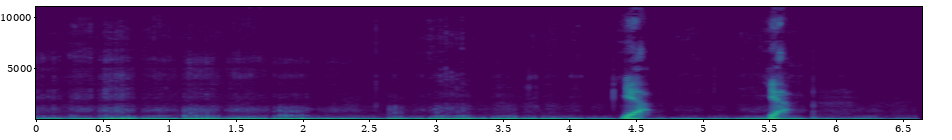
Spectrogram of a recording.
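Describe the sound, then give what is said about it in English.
A male cat purrs into the microphone in a steady, low rumbling rhythm that continues throughout, broken late by two brief sweeping sounds, while a person says a single word. “Uh, update on the kitty situation. Uh, he is back and apparently feels sorry for walking out at the beginning.”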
